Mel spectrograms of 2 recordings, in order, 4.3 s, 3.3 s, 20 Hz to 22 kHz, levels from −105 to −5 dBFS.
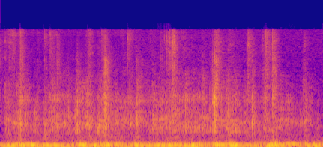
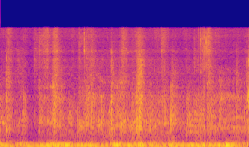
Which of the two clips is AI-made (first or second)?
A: second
